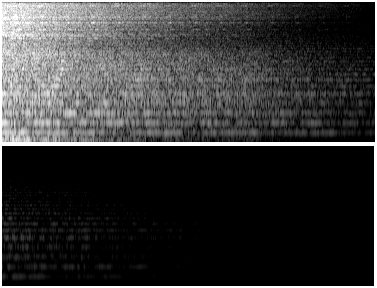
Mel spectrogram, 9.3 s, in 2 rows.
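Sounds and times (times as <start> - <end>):
drums with mega bass: 0.0 - 1.8.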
